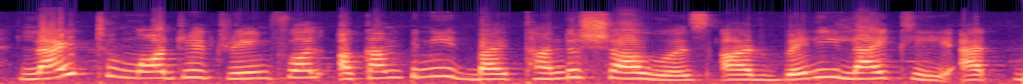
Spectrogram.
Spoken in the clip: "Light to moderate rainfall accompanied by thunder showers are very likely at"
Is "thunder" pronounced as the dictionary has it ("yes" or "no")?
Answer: no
